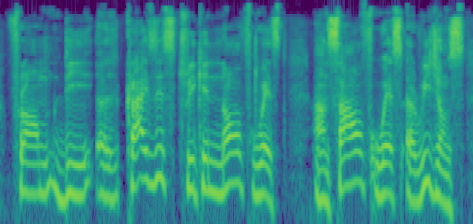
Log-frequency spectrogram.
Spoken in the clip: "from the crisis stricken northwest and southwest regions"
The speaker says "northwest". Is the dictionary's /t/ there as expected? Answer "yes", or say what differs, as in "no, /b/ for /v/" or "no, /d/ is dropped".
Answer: yes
